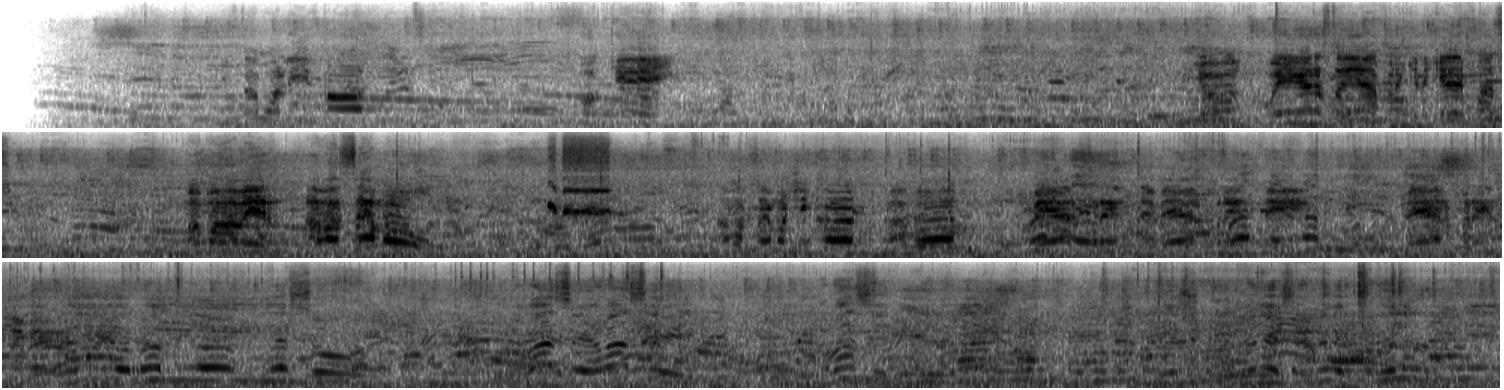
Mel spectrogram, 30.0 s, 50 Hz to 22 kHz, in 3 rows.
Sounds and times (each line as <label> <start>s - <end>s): music 0.2s - 29.9s
music teacher instructing kids with a megaphone 0.6s - 4.7s
music teacher instructing kids with a megaphone 6.4s - 29.9s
